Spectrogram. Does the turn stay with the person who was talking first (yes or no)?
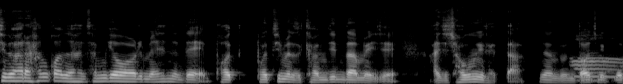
yes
